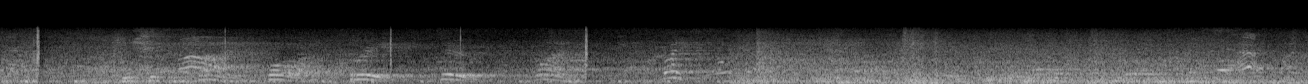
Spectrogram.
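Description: A crowd of people chatters and shouts in a large echoing hall.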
